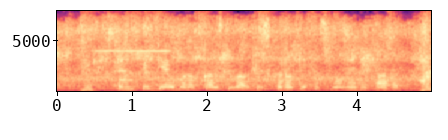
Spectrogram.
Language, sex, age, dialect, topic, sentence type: Hindi, female, 25-30, Kanauji Braj Bhasha, agriculture, statement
